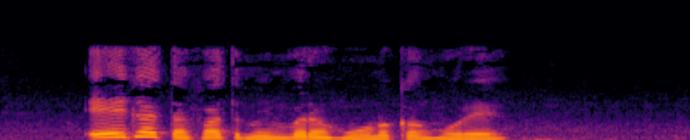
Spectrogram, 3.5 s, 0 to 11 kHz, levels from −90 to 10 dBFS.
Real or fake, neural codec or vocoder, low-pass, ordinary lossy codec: real; none; 7.2 kHz; AAC, 48 kbps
